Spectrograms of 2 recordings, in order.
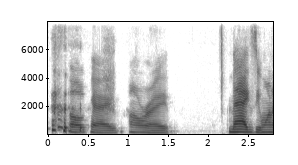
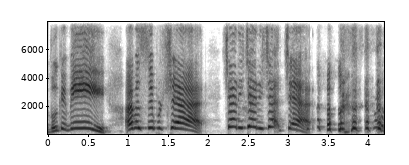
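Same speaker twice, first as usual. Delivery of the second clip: silly high voice; 13 semitones higher, 6 dB louder than usual. Pretend. Playfully voicing a super chat.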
